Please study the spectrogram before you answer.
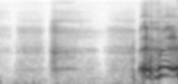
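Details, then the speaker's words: Cough that always precedes the asthma, described in homeopathy as characteristic of Cassia sophera: coughing that comes before an asthmatic wheeze. "c a SS I a is CIA and in CIA one of the very interesting thing is is the cuff always ceeds the asthma"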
